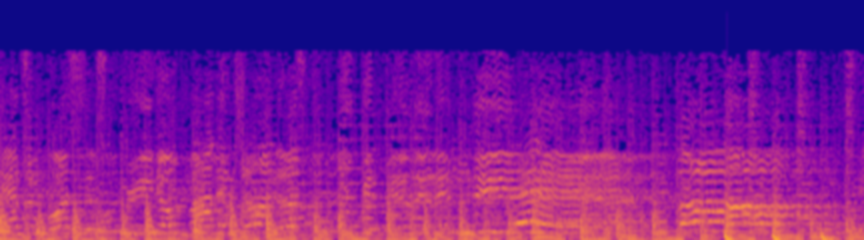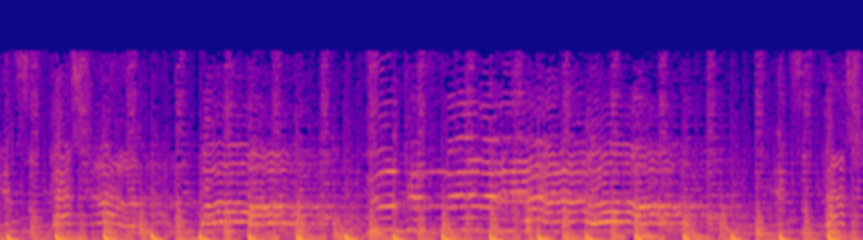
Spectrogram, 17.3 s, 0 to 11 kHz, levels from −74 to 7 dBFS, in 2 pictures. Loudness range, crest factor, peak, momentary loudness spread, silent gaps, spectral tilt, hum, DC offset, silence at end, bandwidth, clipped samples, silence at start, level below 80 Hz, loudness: 5 LU; 16 dB; 0 dBFS; 7 LU; none; -5 dB/octave; none; under 0.1%; 0 s; 9.2 kHz; under 0.1%; 0 s; -26 dBFS; -16 LUFS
